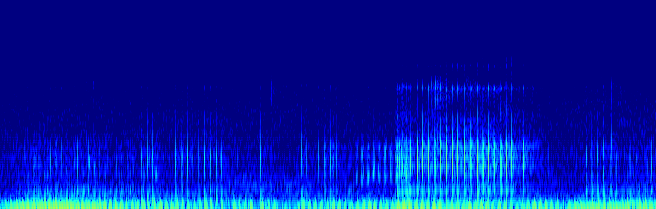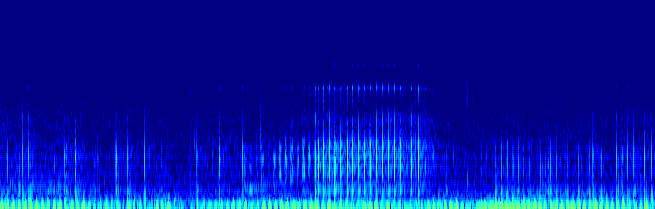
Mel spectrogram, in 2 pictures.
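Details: Deep, even purring from Yumak, a male kitten enjoying a massage; the rapid throbbing rumble runs throughout, with two louder stretches of fur-rubbing rustle close to the microphone.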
